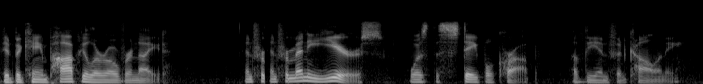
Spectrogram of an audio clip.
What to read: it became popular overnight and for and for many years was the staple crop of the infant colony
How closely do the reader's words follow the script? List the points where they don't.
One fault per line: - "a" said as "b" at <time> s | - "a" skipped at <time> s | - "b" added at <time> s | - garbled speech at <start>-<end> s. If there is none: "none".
none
